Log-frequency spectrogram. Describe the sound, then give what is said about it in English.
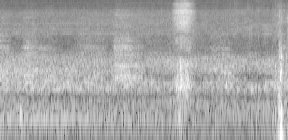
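A steady, low hum of honey bees buzzing around a beekeeper working a hive frame fills the background, with a brief rustling burst midway as the beekeeper drops the bees and a sharp knock near the end; no one speaks. “And I just dropped all the bees.”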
